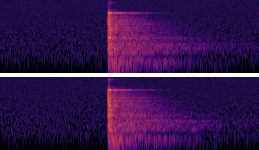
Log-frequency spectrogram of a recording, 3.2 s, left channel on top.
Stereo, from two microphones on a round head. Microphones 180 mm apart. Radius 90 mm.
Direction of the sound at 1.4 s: 20° right (ahead or behind).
